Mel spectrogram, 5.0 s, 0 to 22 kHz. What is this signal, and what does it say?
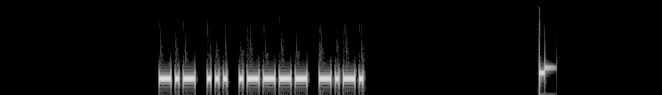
Morse code, heard as a keyed tone, about 40 wpm, 700 Hz. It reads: KS1C
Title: USA Call Signs - 3x Character Spacing - 40wpm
